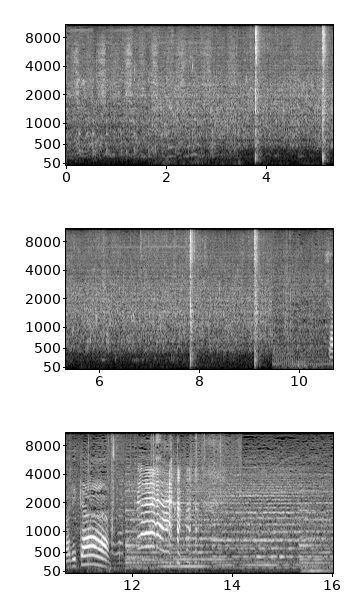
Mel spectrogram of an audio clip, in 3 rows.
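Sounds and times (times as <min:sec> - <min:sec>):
stream running over rocks: 0:00.0 - 0:12.5
grass slapping against stones: 0:03.7 - 0:04.0, 0:05.1 - 0:05.4, 0:07.8 - 0:08.0, 0:09.0 - 0:09.4.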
